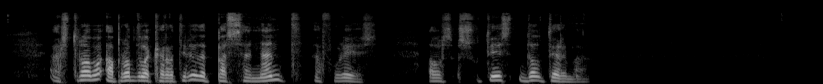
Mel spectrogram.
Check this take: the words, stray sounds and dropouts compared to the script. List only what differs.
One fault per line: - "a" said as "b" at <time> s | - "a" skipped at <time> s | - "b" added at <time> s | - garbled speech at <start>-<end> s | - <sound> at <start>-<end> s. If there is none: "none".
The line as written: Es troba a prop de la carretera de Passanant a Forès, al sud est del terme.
none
